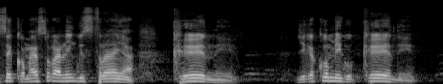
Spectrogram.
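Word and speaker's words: König: Kenny. Diga comigo, Kenny. Todos me chamam de Konig, mas a pronúncia é Kenny. Amém? Porque tem uma trema em cima do O.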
